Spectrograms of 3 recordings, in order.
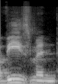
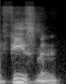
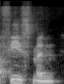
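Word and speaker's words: Viessmann: decoder and now uh wiesman um or and german feaseman the v is pronounced as an f in german uh feastman uh does make uh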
